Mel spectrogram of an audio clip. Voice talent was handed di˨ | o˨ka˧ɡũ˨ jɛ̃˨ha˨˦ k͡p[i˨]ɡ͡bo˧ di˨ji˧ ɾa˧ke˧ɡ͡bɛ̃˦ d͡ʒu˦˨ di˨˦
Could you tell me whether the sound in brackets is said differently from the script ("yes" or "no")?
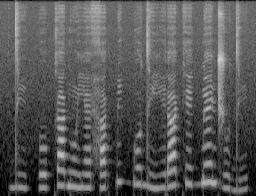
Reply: yes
